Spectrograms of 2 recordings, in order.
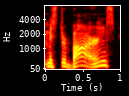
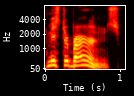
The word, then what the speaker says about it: Burns: for it just remember it's not burn it's burn or Barn it's not Mr Barnes It's Mr Burns Excellent that's an easy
